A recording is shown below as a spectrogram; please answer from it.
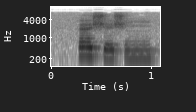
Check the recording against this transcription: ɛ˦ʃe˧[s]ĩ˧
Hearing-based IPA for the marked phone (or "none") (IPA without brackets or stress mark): ʃ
